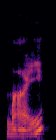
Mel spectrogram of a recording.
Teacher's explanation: So high class default tone is tone 4.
